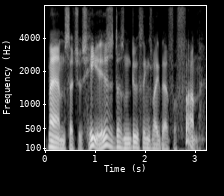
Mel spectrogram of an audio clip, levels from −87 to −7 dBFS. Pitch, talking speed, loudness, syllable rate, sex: 100 Hz, 240 wpm, -23 LUFS, 4.4 syllables/s, male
